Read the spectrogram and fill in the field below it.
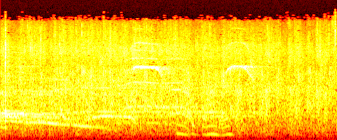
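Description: Steady audience applause, a dense wash of clapping sustained throughout, with faint whistles and cheers rising briefly above it.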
